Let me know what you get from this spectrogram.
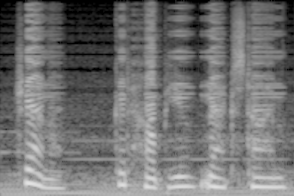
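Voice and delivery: normal talking voice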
